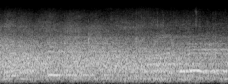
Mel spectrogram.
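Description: Hockey rink crowd noise: a loud, even din of spectators' voices and shouting in the arena, with a couple of drawn-out calls standing out, one about a quarter of the way in and another near the end.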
